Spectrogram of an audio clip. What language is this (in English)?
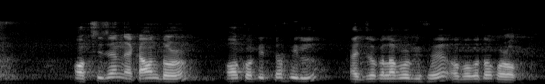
Assamese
